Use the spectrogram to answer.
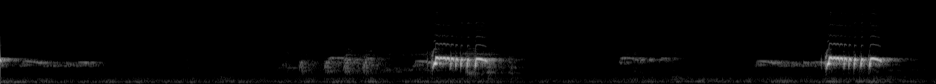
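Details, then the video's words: Local wild zebra dove from Java, the perkutut in songgo ratu style, sung as a lure for other doves: mellow coos build into a loud rattling trilled phrase, twice, about four seconds apart. "Perkutut lokal alam gacor songgo ratu"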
